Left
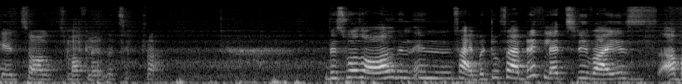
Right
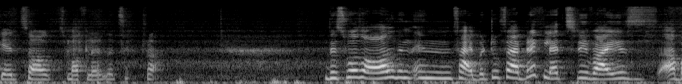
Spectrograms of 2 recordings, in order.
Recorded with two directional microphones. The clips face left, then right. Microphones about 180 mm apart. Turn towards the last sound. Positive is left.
turn(degrees=-20)  # may be behind; listen again after turning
